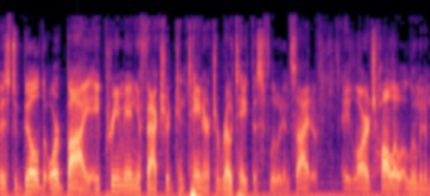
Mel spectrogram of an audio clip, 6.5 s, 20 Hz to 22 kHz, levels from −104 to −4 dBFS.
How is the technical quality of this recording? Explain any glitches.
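No glitches or technical faults are audible anywhere in the recording.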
